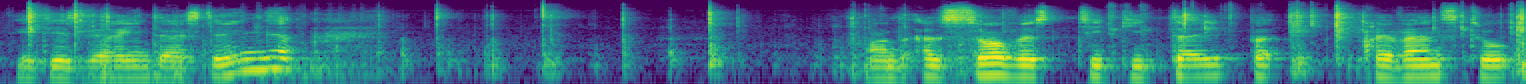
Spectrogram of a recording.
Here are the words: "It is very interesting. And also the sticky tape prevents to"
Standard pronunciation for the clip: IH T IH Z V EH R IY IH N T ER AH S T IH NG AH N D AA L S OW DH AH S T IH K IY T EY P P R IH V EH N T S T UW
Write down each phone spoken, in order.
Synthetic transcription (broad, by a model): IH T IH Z V EH R IY IH N T ER AH S T IH NG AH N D AA L S OW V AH S T IH K IY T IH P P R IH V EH N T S T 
